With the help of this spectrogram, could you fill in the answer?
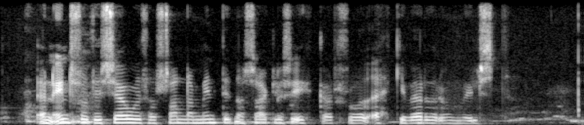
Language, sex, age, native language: Icelandic, female, 40-49, Icelandic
